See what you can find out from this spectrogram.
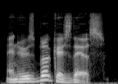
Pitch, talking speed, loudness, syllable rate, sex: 125 Hz, 255 wpm, -16 LUFS, 6.0 syllables/s, male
